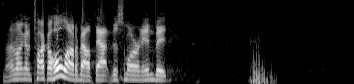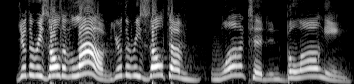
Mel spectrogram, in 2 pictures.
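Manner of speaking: loud, rising sermon climax; preaching at full force. Acted. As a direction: swell into a big, fervent preacher's call.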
